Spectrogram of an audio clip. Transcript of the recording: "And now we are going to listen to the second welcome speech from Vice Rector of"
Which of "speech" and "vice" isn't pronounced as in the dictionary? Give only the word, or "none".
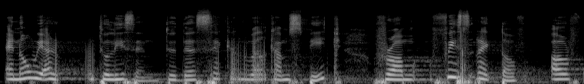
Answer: vice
